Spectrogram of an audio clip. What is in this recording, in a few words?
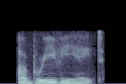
"abbreviate", English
